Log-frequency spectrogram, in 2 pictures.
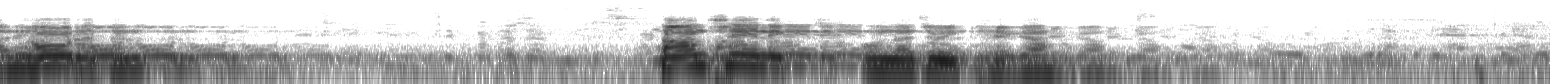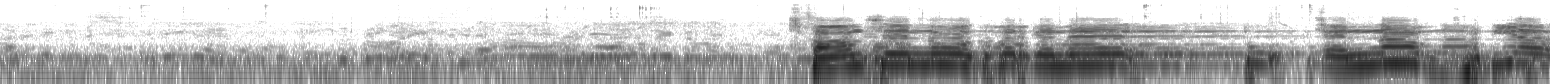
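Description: A man sings through a microphone and loudspeakers, in bursts with pauses.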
